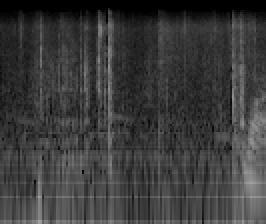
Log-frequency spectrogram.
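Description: A few sharp clicks against a low background, then a man's exclamation, "vay", near the end.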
